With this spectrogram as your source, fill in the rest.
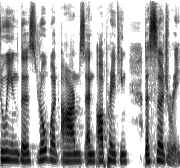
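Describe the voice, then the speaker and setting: An unremarkable speaking voice moves at a moderate pace over a very clean recording with a silent background. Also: woman. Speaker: university professor. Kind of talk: panel discussion.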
